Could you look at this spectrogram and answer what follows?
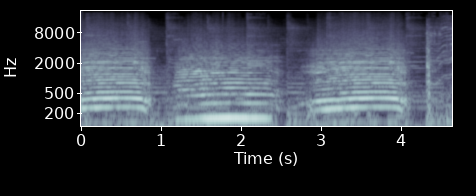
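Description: A cartoon monster truck moos like a cow, a voice imitating two long, loud, drawn-out lowing calls separated by a short pause.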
